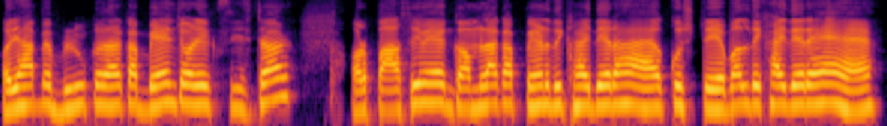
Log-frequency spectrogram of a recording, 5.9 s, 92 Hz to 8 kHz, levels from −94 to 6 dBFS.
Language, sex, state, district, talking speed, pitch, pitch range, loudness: Hindi, male, Jharkhand, Garhwa, 285 wpm, 195 Hz, 180-200 Hz, -11 LUFS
